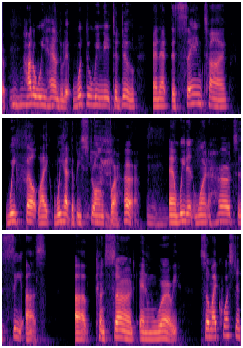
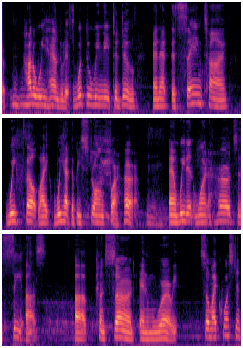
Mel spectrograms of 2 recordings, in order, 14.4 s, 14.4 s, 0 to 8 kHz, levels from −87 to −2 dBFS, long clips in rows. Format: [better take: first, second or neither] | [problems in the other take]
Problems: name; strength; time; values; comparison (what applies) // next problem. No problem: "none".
first | noise reduction (neural separator model SepFormer DNS4)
